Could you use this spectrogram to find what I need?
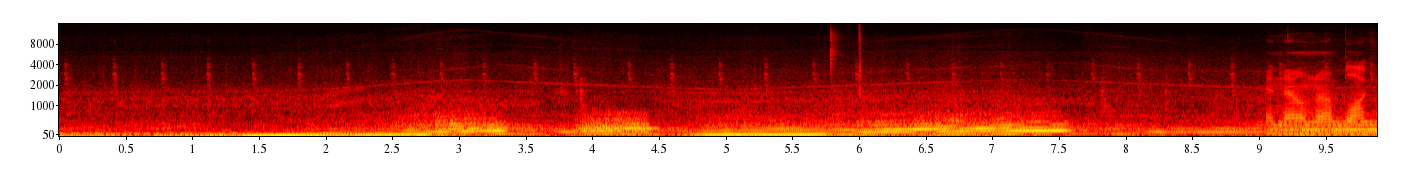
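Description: A truck engine revs up as it pulls away.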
